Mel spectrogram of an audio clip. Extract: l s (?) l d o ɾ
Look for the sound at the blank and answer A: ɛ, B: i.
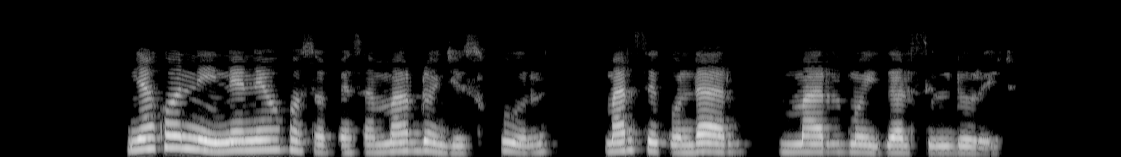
B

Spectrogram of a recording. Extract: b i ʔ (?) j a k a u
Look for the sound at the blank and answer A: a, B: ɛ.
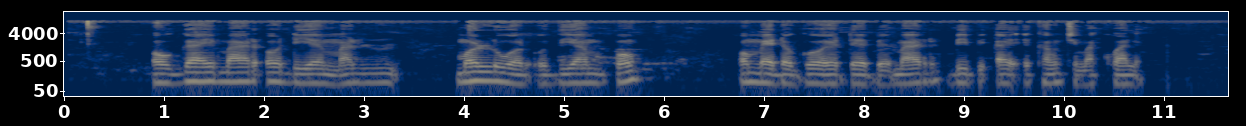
A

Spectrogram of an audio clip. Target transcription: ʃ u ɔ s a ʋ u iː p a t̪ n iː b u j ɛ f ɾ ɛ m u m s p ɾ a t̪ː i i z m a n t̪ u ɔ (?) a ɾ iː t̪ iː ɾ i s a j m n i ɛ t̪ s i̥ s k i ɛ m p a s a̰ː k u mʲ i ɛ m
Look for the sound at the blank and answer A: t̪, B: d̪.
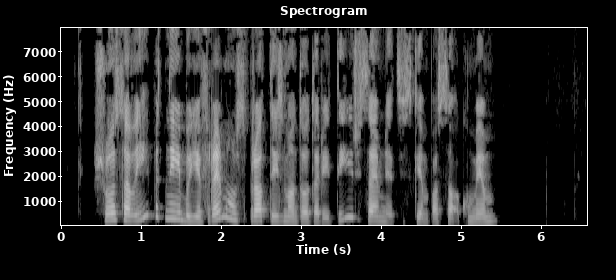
A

